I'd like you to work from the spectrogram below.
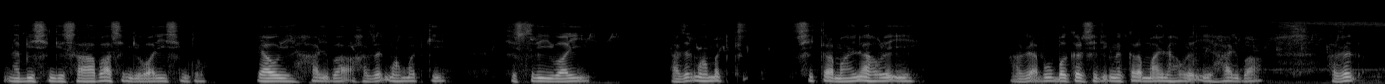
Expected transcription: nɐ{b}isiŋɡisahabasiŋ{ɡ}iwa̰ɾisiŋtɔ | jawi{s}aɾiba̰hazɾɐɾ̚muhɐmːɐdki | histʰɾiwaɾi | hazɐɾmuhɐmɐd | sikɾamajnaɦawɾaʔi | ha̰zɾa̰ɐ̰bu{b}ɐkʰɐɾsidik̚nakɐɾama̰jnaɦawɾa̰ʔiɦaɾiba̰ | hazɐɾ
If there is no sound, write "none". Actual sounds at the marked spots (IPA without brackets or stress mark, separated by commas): b, ɡ, h, b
